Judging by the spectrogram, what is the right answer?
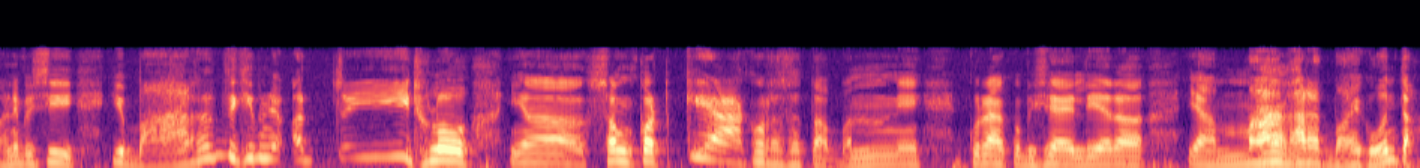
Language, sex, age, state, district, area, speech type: Nepali, male, 45-60, West Bengal, Darjeeling, rural, spontaneous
